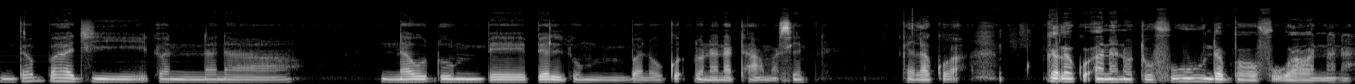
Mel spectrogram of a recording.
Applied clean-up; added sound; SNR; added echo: none; none; none; none.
